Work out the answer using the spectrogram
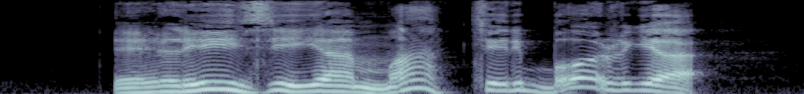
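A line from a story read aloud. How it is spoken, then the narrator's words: Trembling voice, man. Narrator (Russian): сказал Саймон дрогнувшим голосом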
